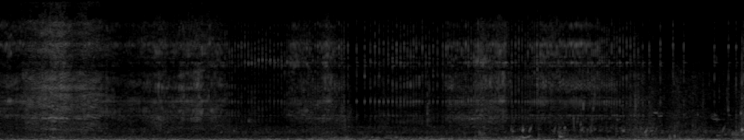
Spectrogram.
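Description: Wind rumbling on the microphone, with light splashing from a hooked trout thrashing at the water's surface.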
